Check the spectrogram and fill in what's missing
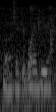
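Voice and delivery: very soft whisper; hush, speak barely aloud. Real, not acted. Whispering to sick child.

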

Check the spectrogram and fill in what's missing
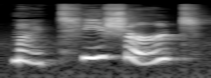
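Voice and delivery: high, loud cry of dismay; sudden squeal of realisation; hammed-up boyish panic; horrified exclamation. A narrator's reading. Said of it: "Casey exclaimed".

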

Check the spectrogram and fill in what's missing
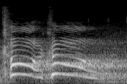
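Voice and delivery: high screeching crow caw; shrill crow caw. Acted. Crow calls in skit.

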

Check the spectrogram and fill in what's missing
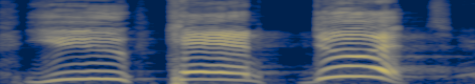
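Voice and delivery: very slow, loud, word-by-word shout; pep-rally shout. Real, not acted. Preacher holding a pep rally for church, rallying shout. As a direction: belt it out, stretching each word.

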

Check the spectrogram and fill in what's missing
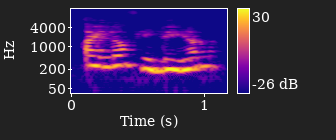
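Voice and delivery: put-on high, sweet little boy. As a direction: say it like a small child, high up. Child Dimitri voiced in story.

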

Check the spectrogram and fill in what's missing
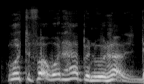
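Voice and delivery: high, startled what happened; imitating a panicked friend; alarmed. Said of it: "he's like".

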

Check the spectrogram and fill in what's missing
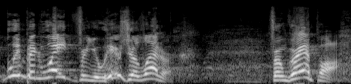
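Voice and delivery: high, loud, gushing welcome; overjoyed clerk, played big and high; mock delighted greeting. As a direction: greet a long-awaited visitor, hammed-up. Imagined post office greeting in mock delight.

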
